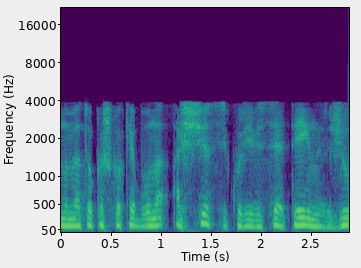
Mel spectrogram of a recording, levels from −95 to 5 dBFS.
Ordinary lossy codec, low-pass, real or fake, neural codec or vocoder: AAC, 16 kbps; 7.2 kHz; real; none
